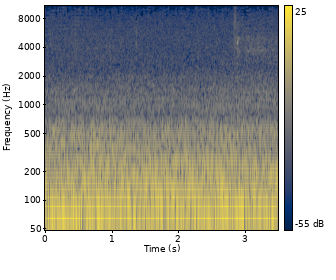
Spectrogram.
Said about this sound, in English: There's always people walking here on the intersection of this KU Medical Center. So many cars, so many people on the street.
